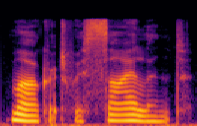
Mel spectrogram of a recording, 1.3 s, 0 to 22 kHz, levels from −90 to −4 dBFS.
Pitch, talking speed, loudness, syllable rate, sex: 180 Hz, 135 wpm, -18 LUFS, 5.1 syllables/s, female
